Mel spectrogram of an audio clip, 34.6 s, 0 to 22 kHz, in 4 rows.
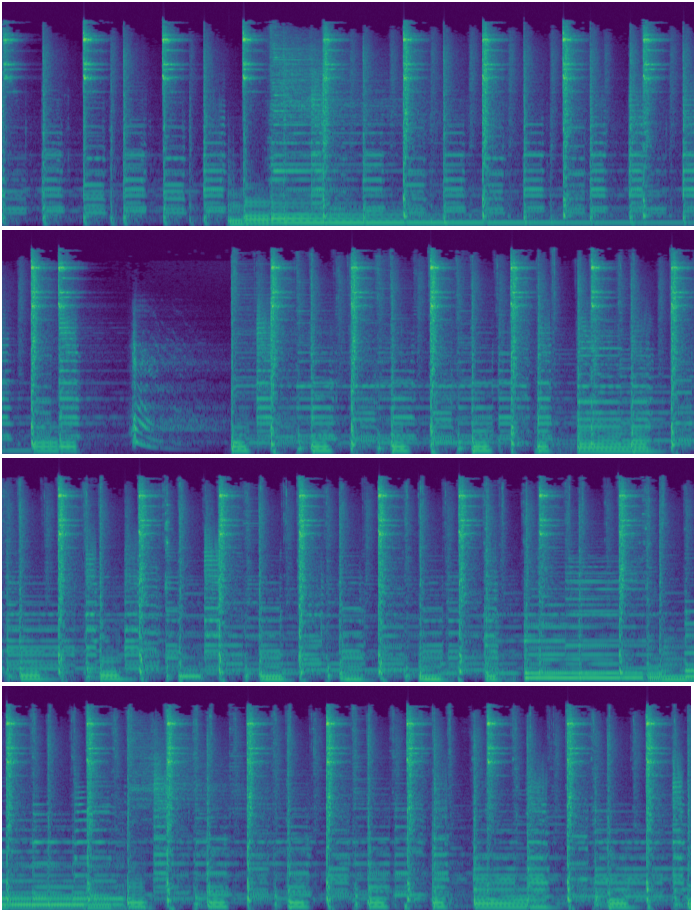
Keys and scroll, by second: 5.8 space, 6.8 j, 14.0 space, 16.2 Escape, 16.2 space, 20.1 space, 20.2 Escape, 26.4 space, 26.4 Escape.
